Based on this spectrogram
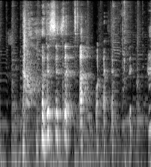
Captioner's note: laughs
